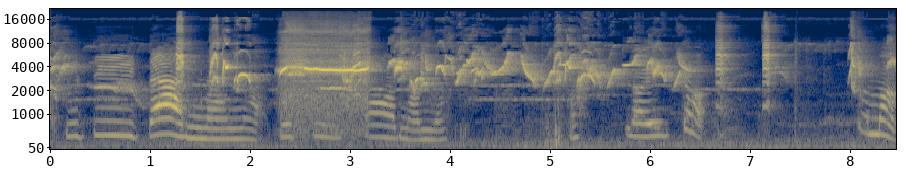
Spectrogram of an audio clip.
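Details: Kacer singing a varied, loud medley: sliding whistles, descending slurred notes, a sustained high whistle over a noisy burst, and rapid chattering phrases, with brief pauses between bursts.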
